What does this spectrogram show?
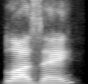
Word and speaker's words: blasé: Blasé has a stress mark on it. Like a little stress. Blasé.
